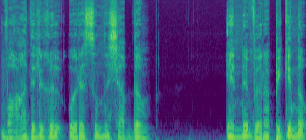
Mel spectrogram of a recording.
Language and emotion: Malayalam, fearful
